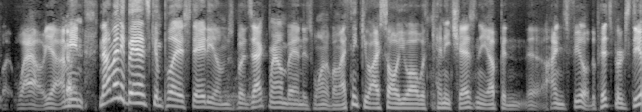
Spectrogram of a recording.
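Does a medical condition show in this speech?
No.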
